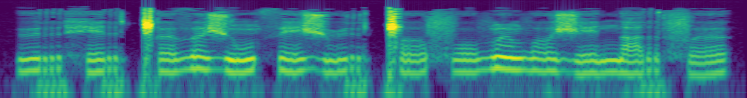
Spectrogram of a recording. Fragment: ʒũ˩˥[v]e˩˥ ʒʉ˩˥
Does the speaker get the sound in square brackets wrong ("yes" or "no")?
yes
